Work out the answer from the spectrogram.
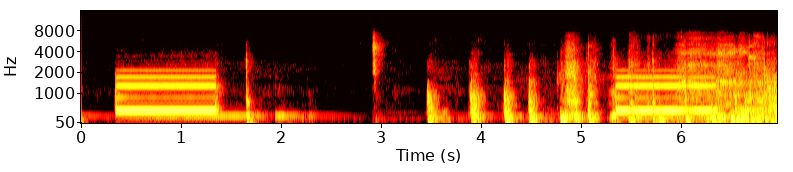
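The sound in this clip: Ringing tone of an outgoing telephone call: two steady, buzzing one-second tones separated by a few seconds of sharp knocking and tapping clatter, the second tone laid over a rough noisy background.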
